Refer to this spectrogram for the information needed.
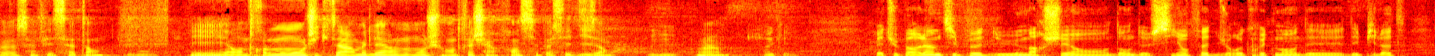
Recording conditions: live audience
